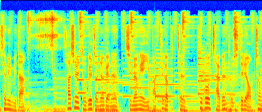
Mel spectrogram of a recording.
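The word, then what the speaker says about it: Bad: 독일 여행을 하다 보면 여기저기 베드라는 단어가 붙은 도시들을 많이 보게 됩니다. 베드, 나쁜 거 이렇게 생각하실 수 있는데 전혀 아니에요. 독일어 베드는 바트라고 읽고 영어의 베드와는 완전히 다른 뜻입니다.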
